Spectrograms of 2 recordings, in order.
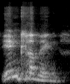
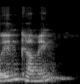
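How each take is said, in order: First: It is said in an alarmed, panicked way. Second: It is said in a calm, unbothered way. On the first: The person panics and wants to flee. "as opposed to incoming, no, move" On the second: The person adapts and keeps going. "how we adapt, how we say, ooh, incoming, and carry on"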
